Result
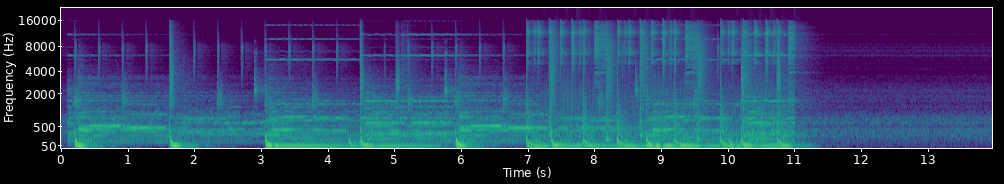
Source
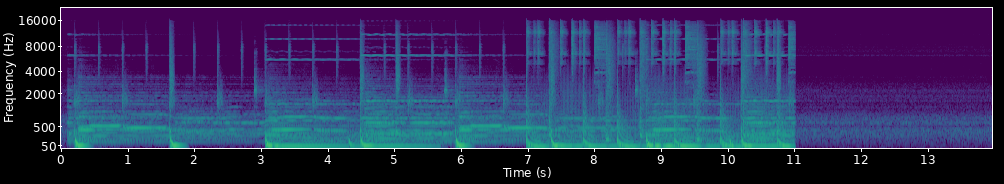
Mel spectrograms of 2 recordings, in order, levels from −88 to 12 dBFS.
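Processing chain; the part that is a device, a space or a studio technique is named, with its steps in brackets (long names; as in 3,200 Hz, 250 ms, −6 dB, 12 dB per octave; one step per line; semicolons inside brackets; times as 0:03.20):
saturated reverb return (on a send at −11 dB: convolution reverb RT60 1.5 s, pre-delay 52 ms + soft clipping −25.5 dBFS, distortion −14 dB)
0:04.52–0:05.10: on the sum: bass and treble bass −1 dB, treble −12 dB
level +6 dB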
